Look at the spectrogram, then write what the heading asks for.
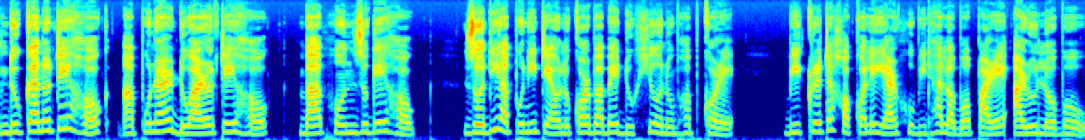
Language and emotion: Assamese, neutral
